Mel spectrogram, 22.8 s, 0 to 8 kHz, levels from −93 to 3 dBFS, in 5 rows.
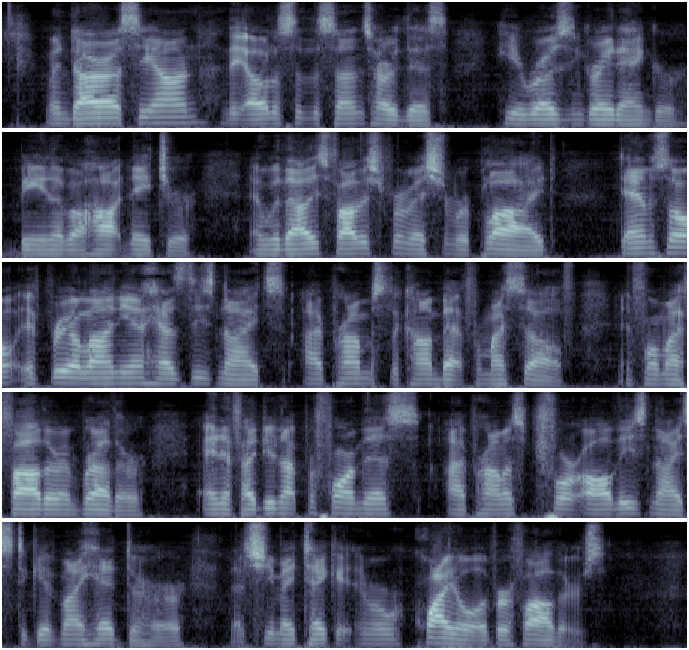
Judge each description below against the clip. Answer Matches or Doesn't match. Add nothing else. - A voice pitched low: Matches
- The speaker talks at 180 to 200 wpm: Matches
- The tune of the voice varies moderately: Doesn't match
